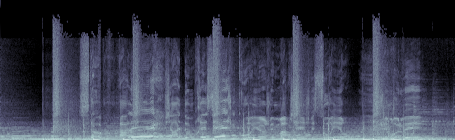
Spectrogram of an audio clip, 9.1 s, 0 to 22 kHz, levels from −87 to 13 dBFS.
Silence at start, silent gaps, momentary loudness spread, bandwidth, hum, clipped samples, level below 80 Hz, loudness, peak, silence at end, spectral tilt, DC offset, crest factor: 0 s; none; 7 LU; 19 kHz; none; under 0.1%; -14 dBFS; -13 LUFS; 0 dBFS; 0 s; -5.5 dB/octave; under 0.1%; 10 dB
